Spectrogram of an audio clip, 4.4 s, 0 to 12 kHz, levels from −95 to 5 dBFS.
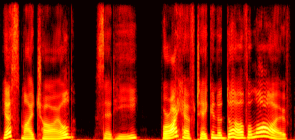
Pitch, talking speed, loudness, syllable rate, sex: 220 Hz, 165 wpm, -18 LUFS, 4.1 syllables/s, female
